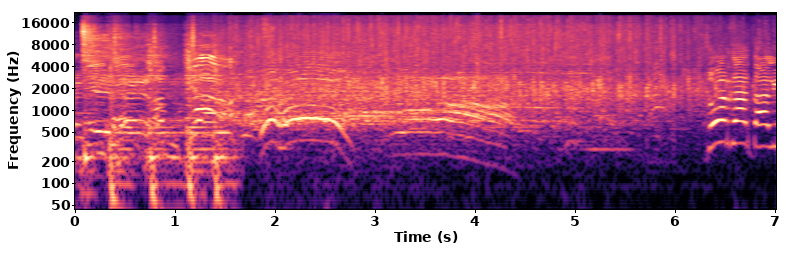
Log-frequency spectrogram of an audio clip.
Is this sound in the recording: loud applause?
yes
